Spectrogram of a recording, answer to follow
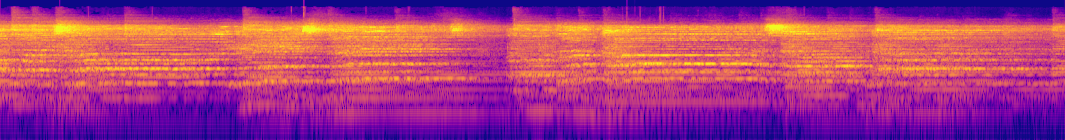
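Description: Live worship band performing: a male lead singer and female backing singers singing long held notes over electric bass and electric guitar.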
